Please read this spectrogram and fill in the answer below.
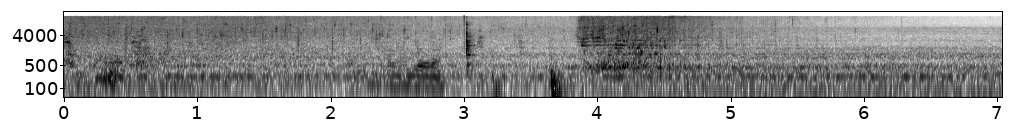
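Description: Minced garlic sizzling in hot oil in a frying pan as it is stirred, the sizzle slowly fading. About three seconds in there is a sharp knock, then a brief louder hiss as the hot oil and garlic are poured into a pot of broth.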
